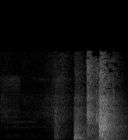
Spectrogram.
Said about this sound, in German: Ich mache mal kurz die Tür zu.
